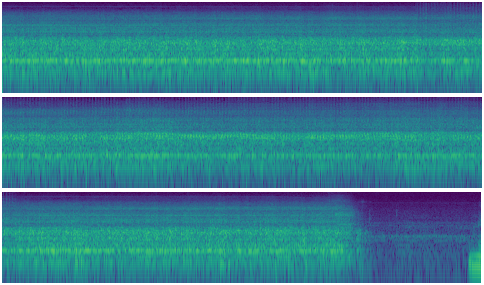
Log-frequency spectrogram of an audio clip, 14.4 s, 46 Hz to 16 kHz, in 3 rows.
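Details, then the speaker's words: Boring bar cutting at high speed while machining for sleeve shims on a 1956 Cummins engine: harsh, steady chattering cut with a ringing tone until the spindle stops; cutting bit was left loose in the bar. "Maybe I didn't tighten the bit. Yep, I didn't tighten the bit."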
